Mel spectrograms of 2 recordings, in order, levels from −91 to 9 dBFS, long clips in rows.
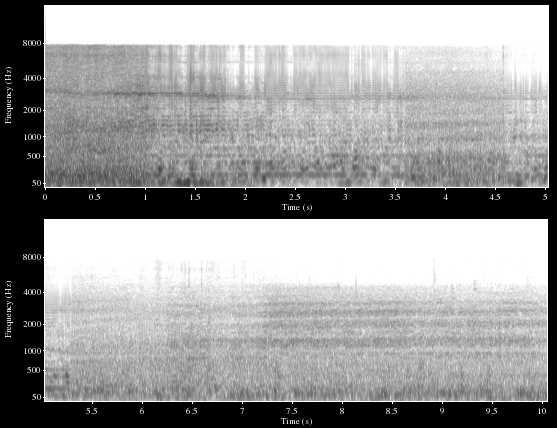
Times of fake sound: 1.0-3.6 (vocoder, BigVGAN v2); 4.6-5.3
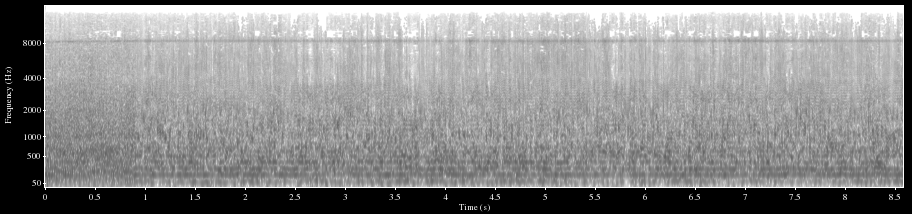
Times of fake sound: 0.9-8.6 (vocoder, BigVGAN v2)

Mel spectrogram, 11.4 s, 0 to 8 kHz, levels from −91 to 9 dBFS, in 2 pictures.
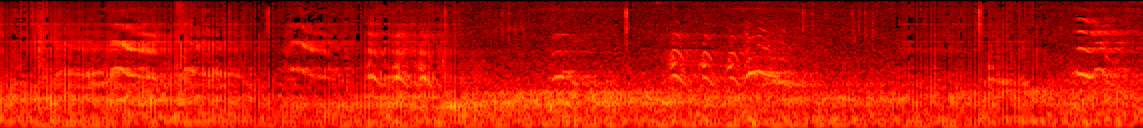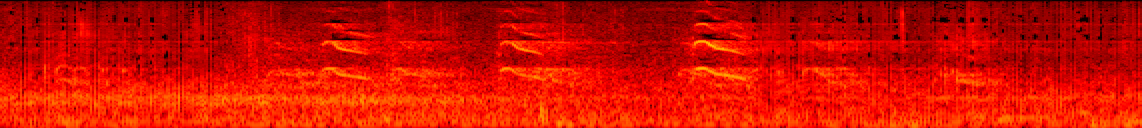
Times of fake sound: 0.0-2.3 (vocoder, BigVGAN v2); 4.5-5.2; 5.8-6.8; 9.5-11.4

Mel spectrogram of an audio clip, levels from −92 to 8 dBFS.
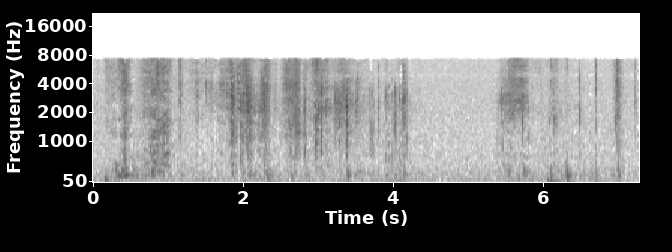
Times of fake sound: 0.0-0.7 (vocoder, BigVGAN v2); 5.1-7.3

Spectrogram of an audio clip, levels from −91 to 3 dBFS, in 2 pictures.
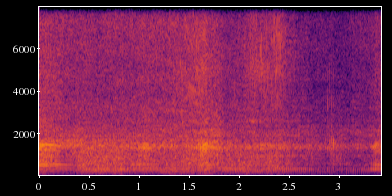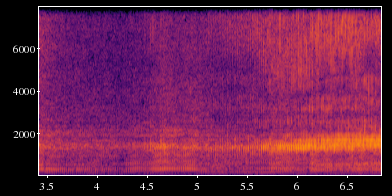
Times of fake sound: none

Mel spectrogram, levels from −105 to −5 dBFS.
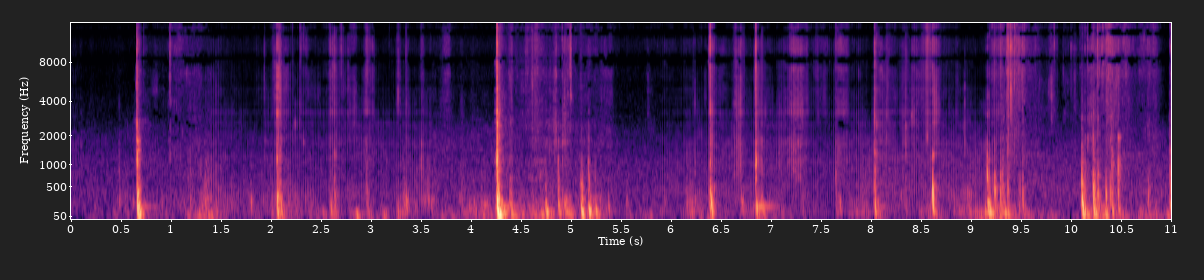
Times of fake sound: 1.4-3.6 (vocoder, BigVGAN v2); 5.9-9.3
